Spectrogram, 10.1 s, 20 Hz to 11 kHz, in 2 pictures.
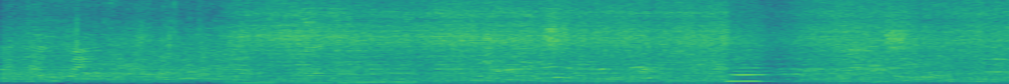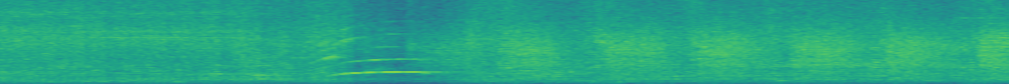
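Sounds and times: people chattering: 0:00.0 - 0:10.0
horn toot: 0:01.1 - 0:02.2.

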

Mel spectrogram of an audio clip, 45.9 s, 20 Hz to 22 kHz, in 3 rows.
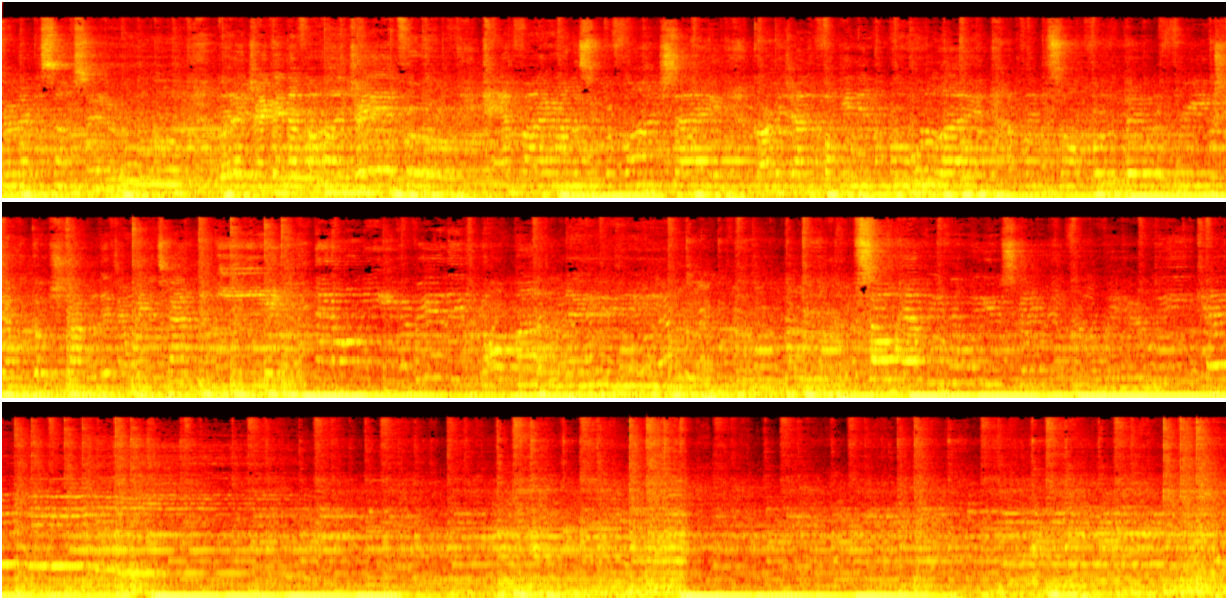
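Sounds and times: acoustic guitar: 0:00.0 - 0:45.9
drum kit: 0:00.0 - 0:45.9
electric guitar: 0:00.0 - 0:45.9
live rock band playing: 0:00.0 - 0:45.9.

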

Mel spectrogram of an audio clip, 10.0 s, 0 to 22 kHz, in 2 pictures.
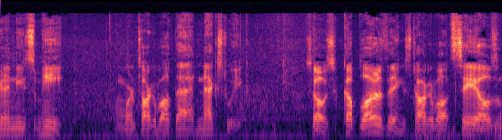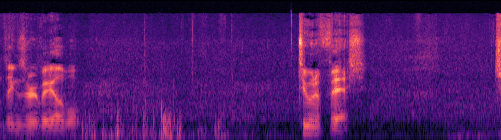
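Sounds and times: wind bumps on microphone: 0:04.1 - 0:07.6
microphone handling rustling: 0:05.8 - 0:07.7.

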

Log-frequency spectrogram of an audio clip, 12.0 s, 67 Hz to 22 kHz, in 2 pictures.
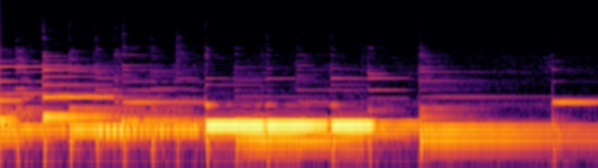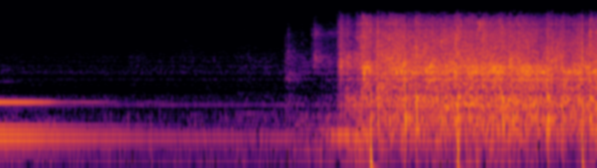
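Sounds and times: audience applause: 0:09.1 - 0:11.9.

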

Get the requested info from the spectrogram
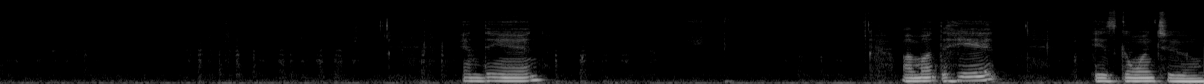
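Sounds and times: marker pen scratching on paper: 0:00.0 - 0:08.6, 0:09.6 - 0:11.3.

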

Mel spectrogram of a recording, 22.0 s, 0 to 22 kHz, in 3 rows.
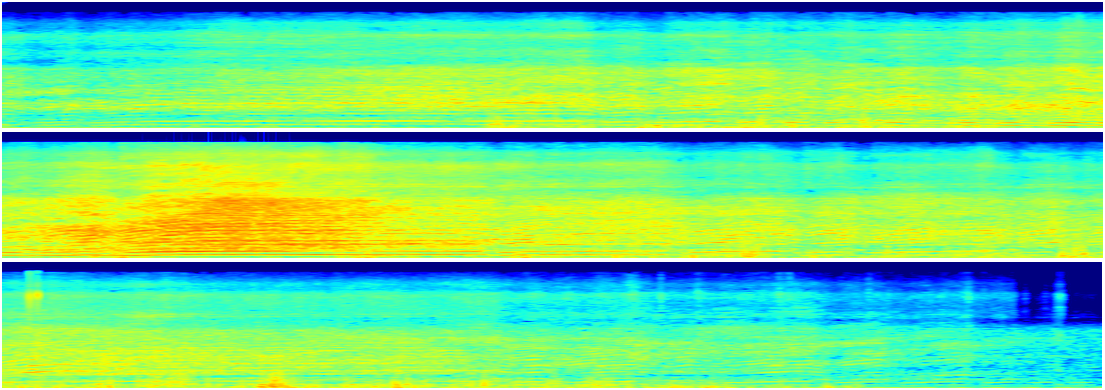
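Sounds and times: small petrol engine running: 0:00.0 - 0:22.0.

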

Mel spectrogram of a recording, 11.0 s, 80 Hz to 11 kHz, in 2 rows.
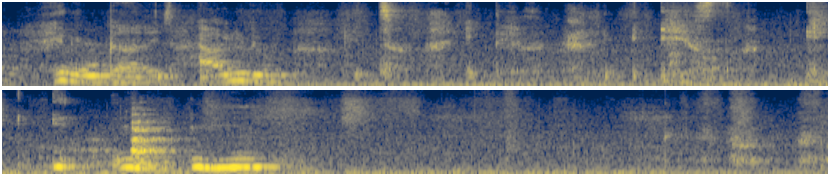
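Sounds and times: low steady hum: 0:00.0 - 0:11.0
girl whispering: 0:00.2 - 0:07.5.

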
